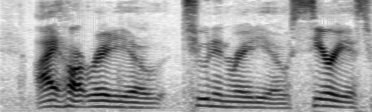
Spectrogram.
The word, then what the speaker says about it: Sirius: Heart Radio tuning radio sirius radio spelled like the word serious serious oh yeah Oh or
